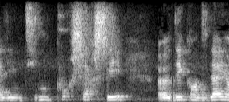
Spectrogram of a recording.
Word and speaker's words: LinkedIn: Pas LinkedIn, LinkedIn, ça se prononce. Éventuellement LinkedIn si vous voulez. Mais c'est vraiment LinkedIn et c'est un réseau qui est incontournable au Canada.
